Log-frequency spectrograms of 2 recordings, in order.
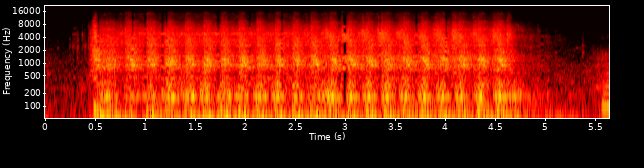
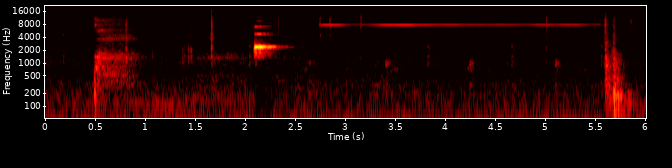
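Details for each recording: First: Honda Civic Type R EP3 with replacement ECU just installed: cranks and catches but runs lumpy and uneven, pulsing about three times a second before dying; suspected failed injector driver in the ECU, not confirmed. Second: Honda Civic Type R EP3 after a new injector driver was soldered into the ECU, wires temporarily twisted together: starter whirr, engine catches cleanly and settles into a smooth, even idle, no misses or knocks; repair successful.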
